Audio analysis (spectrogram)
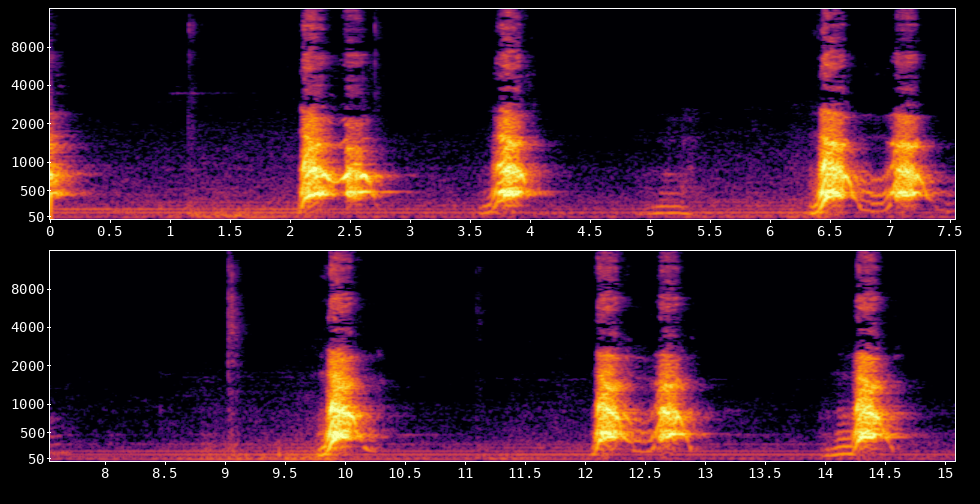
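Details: Basset Hound barking repeatedly, mixing single barks with quick doubled pairs, roughly every one to two seconds, deep and booming over a low constant hum.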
